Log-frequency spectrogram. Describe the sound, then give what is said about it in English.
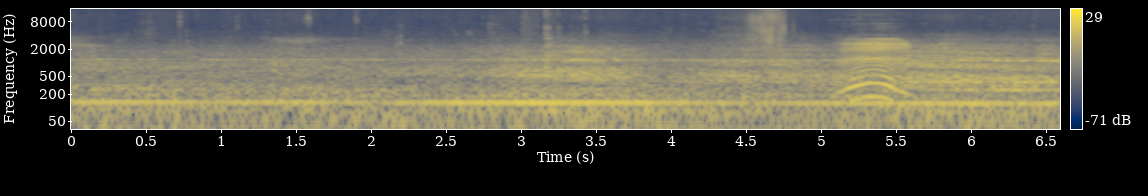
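A Coast Guard plane passes overhead at McClellan Air Force Base, its engine a loud, steady drone throughout, with a brief rising-and-falling whine near the end. “Well, it's one of those Coast Guard planes, so that's cool.”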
